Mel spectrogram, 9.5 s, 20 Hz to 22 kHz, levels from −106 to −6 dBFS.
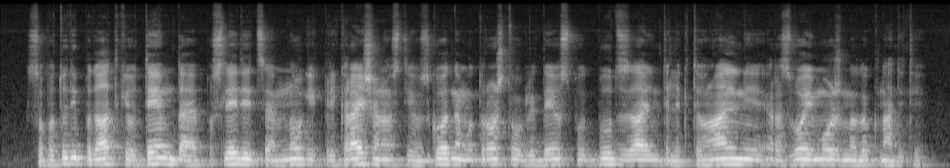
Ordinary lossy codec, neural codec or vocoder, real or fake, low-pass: none; none; real; 19.8 kHz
